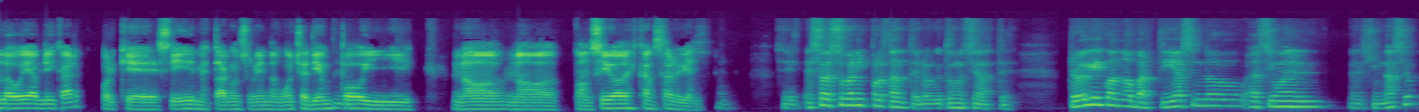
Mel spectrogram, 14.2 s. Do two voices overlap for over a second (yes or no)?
no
